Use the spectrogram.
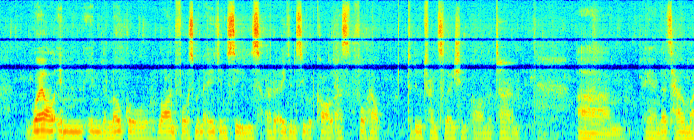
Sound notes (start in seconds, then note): none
